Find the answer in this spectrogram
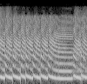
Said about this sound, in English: Can you get the fucking the boat horn shit?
